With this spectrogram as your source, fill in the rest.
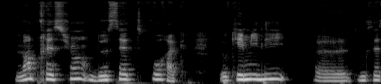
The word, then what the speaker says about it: Emy Lee: Donc Émilie, donc ça s'écrit E M Y plus loin.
